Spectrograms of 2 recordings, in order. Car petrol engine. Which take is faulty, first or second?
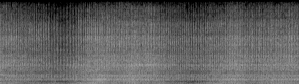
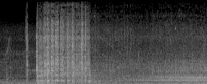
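first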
